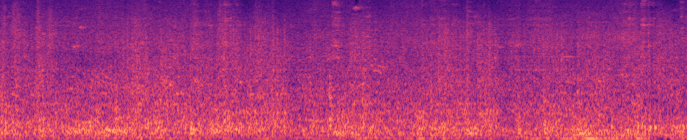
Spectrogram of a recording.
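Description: Walt Disney World Railroad steam train heard from its open-sided passenger car, rolling steadily along the track with a continuous rumble and scattered clicks of the wheels over the rails.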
